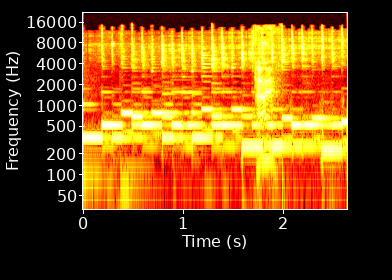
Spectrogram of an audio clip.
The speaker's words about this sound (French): Alors encore cette sonnerie, hein, ça va, mais il y a des sonneries un peu plus cheloues. Par exemple, dans l'iPhone, et eh ben, t'as la sonnerie hibou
